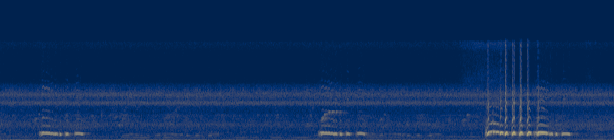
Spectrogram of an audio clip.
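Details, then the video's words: Very clear local zebra dove answering another bird: three phrases a few seconds apart, two short falling broken coos followed by a louder stuttering run of rapid pulsed notes, faint softer coos between. "Suara perkutut lokal sangat jernih - denger suara nya pada respon nyaut"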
